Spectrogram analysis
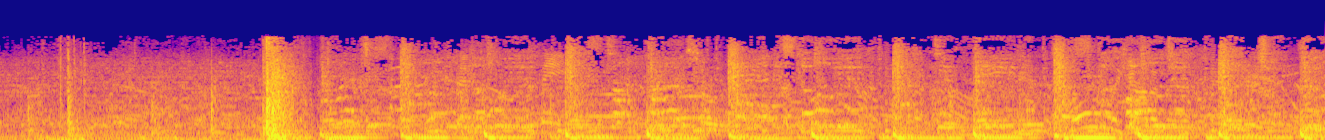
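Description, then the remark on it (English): A door shuts with a single sharp, fairly loud thud about two seconds in, amid a busy, echoing restaurant where people talk and murmur throughout. “Hey, babe, did she get the door? Nice.”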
